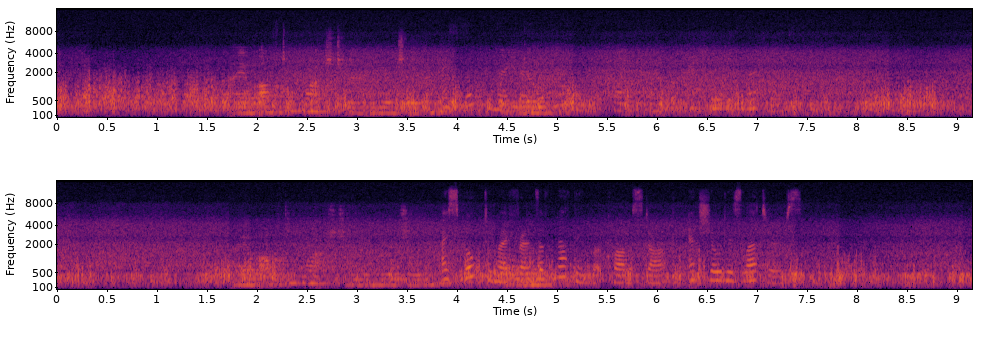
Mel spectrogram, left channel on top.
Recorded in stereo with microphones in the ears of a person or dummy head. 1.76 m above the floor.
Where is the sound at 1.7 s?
85° left, 5 m.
